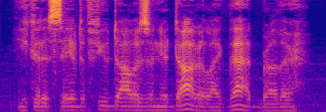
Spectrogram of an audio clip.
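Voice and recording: A man puts on a raspy character voice with a fairly low pitch and monotone, flat intonation. He rattles along at a very fast pace over clear background noise.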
